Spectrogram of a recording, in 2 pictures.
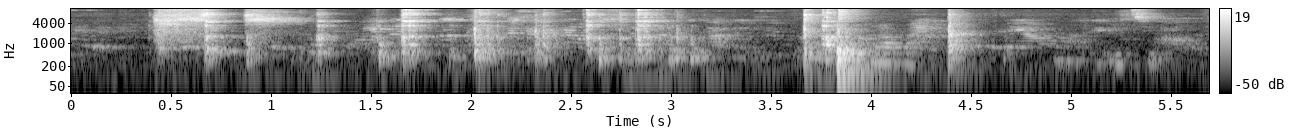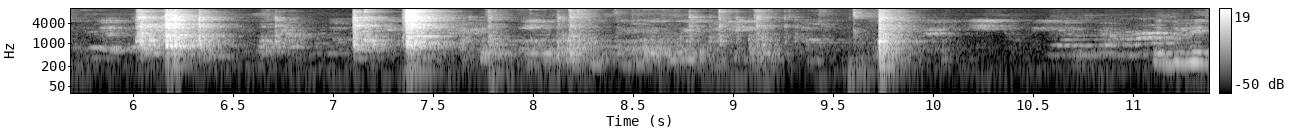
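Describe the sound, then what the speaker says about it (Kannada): A whistle weight is set onto a home pressure cooker amid scattered metallic clinks and clatter of kitchen pots and utensils, with a cough and some faint voice in between. "ಇವಾಗ ವಿಜಿಲ್ ಹಾಕೋತಾ ಇದ್ದೀನಿ"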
